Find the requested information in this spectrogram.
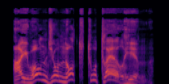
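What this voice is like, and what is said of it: Grating baritone with unfamiliar accent. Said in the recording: “The voice was a grating baritone with an accent new to Teg.”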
